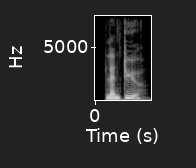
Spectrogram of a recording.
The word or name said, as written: landdyr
